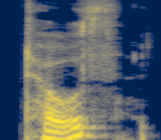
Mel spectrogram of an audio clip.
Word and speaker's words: Thoth: But there's an Egyptian god that you would think is pronounced Toth, T H O T H.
